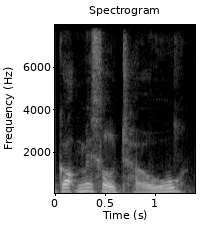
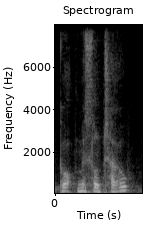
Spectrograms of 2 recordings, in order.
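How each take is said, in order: First: The final vowel is drawn out long. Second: The final vowel is cut short. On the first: "O would be a really long vowel sound there" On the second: "if I was doing a clipped accent"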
